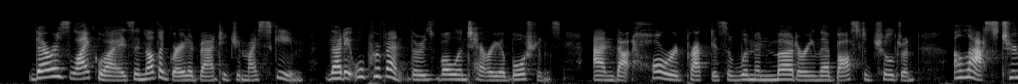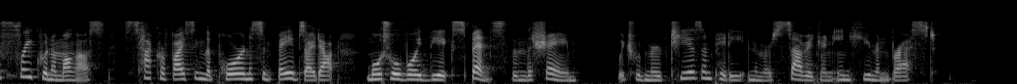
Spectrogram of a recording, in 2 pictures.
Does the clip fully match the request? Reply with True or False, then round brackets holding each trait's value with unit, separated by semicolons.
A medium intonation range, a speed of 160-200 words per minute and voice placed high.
True (4.3 semitones; 175 wpm; 220 Hz)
